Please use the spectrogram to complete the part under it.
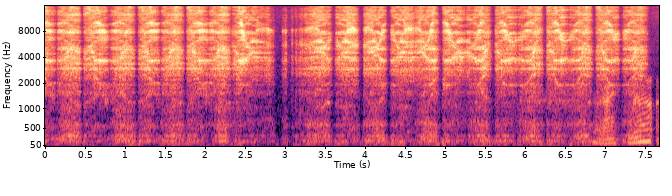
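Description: A knife blade, a TRC XS Splinter fixed blade, is stroked across a diamond plate on a TSPROF Blitz Pro sharpener in steady, rhythmic rasping passes, close and continuous with brief pauses between strokes.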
